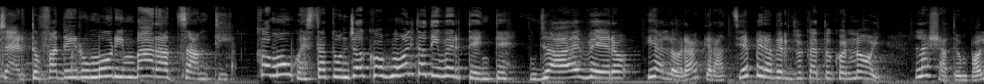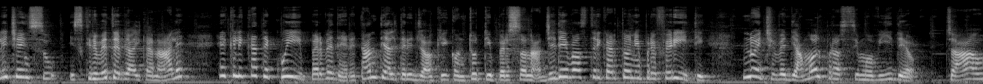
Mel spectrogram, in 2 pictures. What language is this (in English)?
Italian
